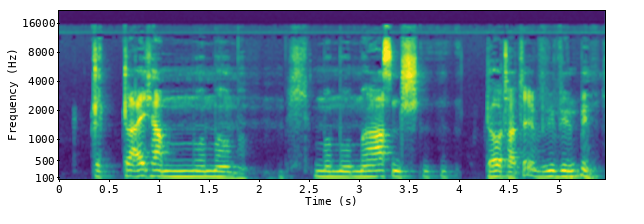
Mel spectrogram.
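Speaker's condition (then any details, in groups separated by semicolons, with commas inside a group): Stuttering; strong stuttering, stronger than interviewee's ten-year-old son's, syllable and word repetitions, frequent filler interjections; blocks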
